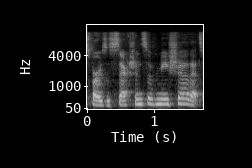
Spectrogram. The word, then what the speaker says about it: MSHSAA: an overview as far as the sections of misha that's how i pronounce it uh section two and section three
